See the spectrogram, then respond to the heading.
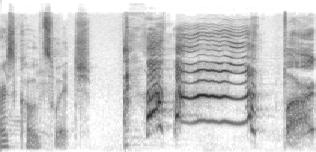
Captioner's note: laughter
